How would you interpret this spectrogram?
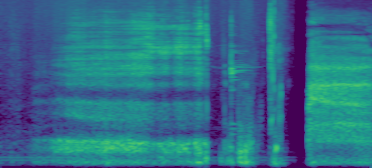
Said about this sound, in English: One of the things that we always talk about here is when I sip my coffee, I sip it really loud. And I do that on purpose.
